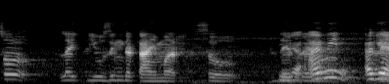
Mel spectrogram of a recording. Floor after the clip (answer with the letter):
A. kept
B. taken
B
